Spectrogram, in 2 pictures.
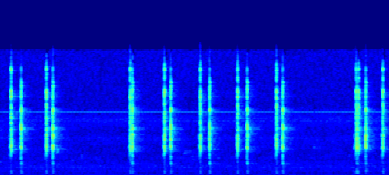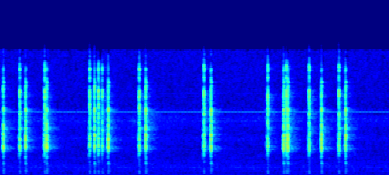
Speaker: you hear that tick tick tick so that's every time i touch it it's moving one impulse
